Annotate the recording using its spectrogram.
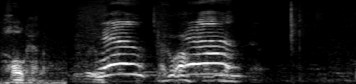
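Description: A small child cries loudly.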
